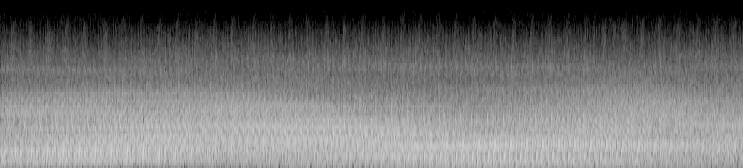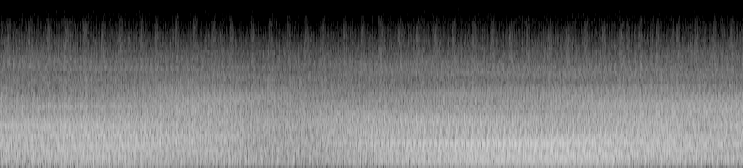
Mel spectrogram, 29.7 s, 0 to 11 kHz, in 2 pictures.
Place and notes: EREsecondERE/cortex- Mere/Dans la zone de lHippocampe_TTM2LMR-reflect_installation 2010
Toulouse, France, 1 August 2010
